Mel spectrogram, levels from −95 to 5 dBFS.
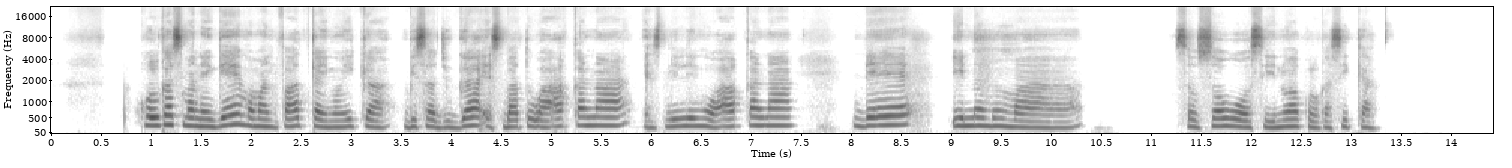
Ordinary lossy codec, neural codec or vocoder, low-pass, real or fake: none; vocoder, 44.1 kHz, 128 mel bands, Pupu-Vocoder; none; fake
